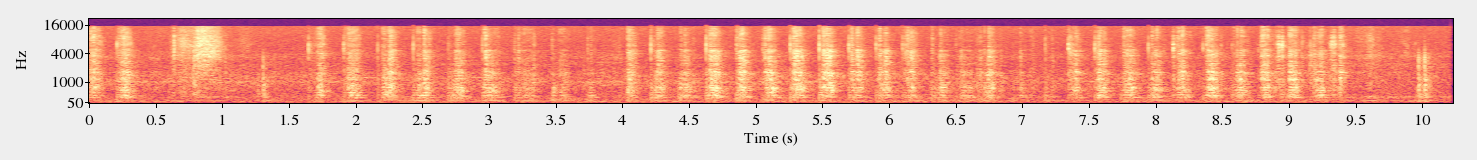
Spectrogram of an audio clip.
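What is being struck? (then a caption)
Scratch art board with copper foil under a black coating, scraped with a metal stylus. A metal-tipped, red-handled scratch stylus scrapes across a flat, thin, roughly A4 copper scratch art board (black coating over copper foil on card) lying on a black table. It makes quick, short scratching strokes at an uneven pace, each a dry, bright rasp with a brief tick, over a low background hum.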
